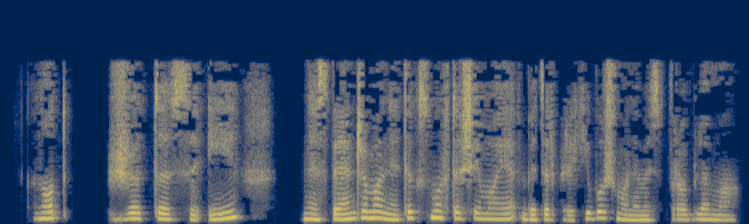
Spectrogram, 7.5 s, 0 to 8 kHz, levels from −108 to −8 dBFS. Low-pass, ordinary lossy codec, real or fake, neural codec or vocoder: 7.2 kHz; MP3, 24 kbps; fake; codec, 24 kHz, 0.9 kbps, DualCodec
